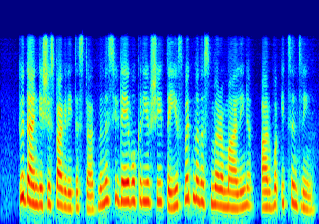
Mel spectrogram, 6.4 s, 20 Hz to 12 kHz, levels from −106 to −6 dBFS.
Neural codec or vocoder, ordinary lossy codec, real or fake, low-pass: codec, 16 kHz, 0.2 kbps, FocalCodec; Opus, 64 kbps; fake; 7.2 kHz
